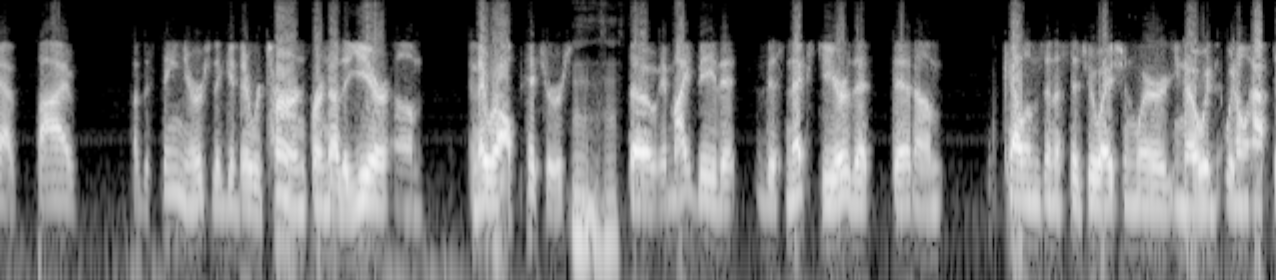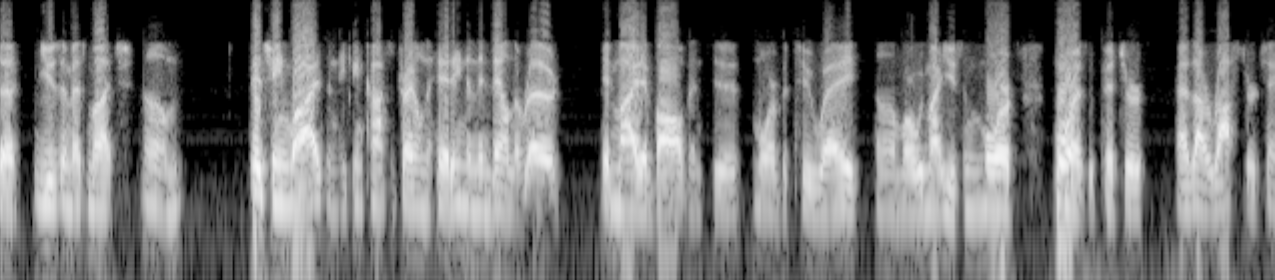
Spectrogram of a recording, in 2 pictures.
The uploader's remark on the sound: Calls on the … Phone.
